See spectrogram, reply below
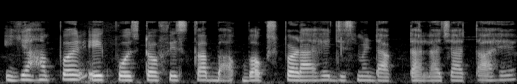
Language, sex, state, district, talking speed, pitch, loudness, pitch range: Hindi, female, Odisha, Nuapada, 175 wpm, 195 Hz, -19 LUFS, 185-205 Hz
